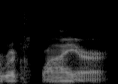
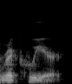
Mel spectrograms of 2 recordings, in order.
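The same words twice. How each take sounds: First: The last syllable has an open vowel. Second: The last syllable has a closed vowel. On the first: The speaker calls it right. "make the an open vowel sound. So so it's more require" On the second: The speaker calls it wrong. "not require"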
